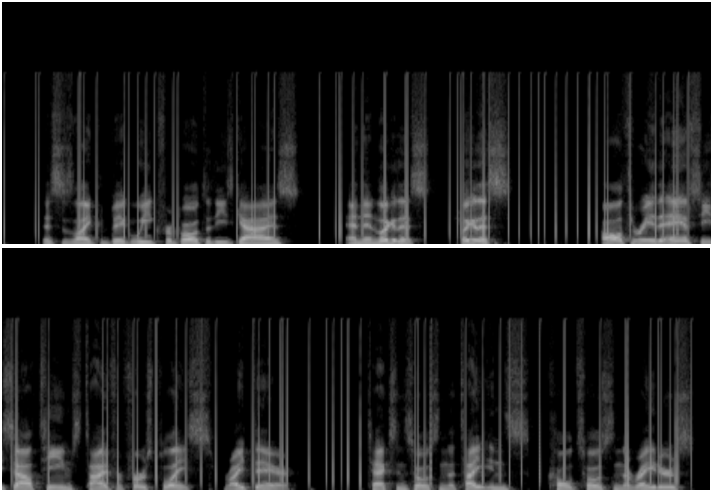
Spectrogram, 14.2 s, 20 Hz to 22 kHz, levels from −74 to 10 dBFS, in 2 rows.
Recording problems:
crackle, like an old record; loud; 7 dB below the speech

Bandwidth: 15.5 kHz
